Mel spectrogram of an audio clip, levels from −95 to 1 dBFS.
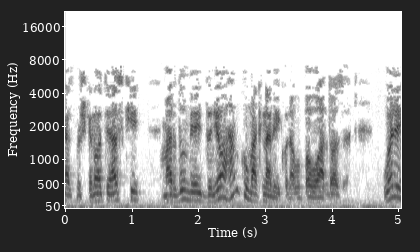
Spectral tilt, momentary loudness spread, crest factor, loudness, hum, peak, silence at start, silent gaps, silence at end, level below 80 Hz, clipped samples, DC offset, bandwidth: -1.5 dB/octave; 13 LU; 18 dB; -25 LUFS; none; -6 dBFS; 0 s; none; 0 s; -52 dBFS; under 0.1%; under 0.1%; 7.2 kHz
